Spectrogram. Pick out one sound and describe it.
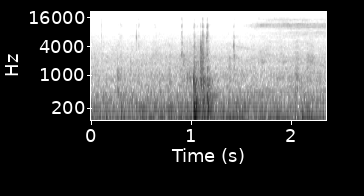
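A car's tailgate latch clicks open.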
